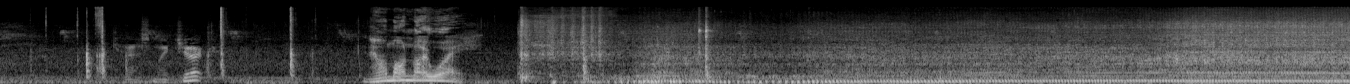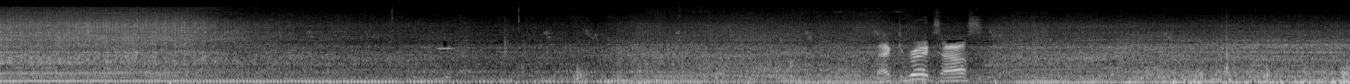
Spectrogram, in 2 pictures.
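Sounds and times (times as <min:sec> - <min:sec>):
motorbike engine pulling away: 0:05.2 - 0:16.8.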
